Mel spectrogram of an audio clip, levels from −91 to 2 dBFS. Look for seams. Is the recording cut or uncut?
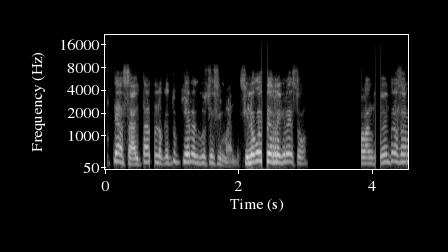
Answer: uncut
